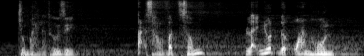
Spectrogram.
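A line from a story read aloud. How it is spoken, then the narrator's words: Terrified scream. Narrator (Vietnamese): Đám oan hồn hét lên sợ hãi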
